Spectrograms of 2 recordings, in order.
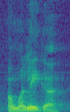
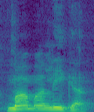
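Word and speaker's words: mămăligă: Well, so how do you eat the Romanian polenta or mamaliga? Mamaliga. That's how it's pronounced.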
